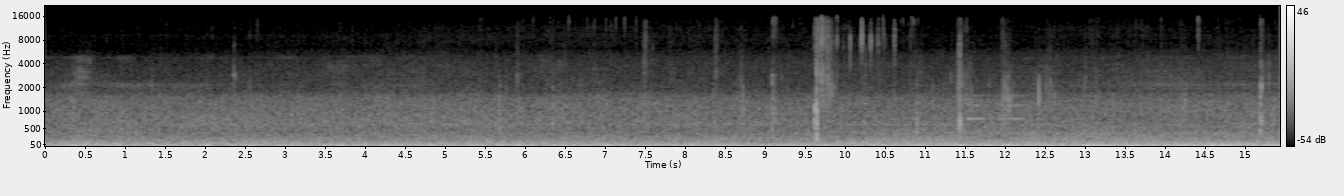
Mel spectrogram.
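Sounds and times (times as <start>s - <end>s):
low rumble of city traffic on an outdoor street in Corona: 0.0s - 15.4s.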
